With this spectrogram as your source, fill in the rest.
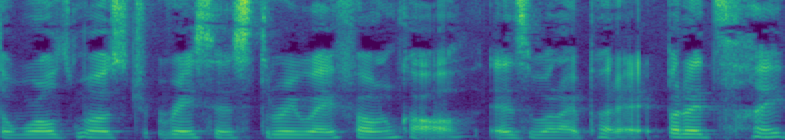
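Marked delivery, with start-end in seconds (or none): none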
